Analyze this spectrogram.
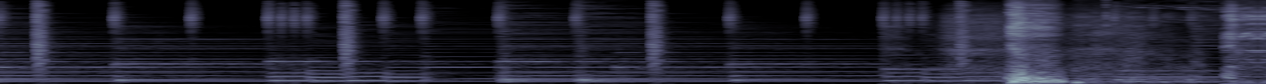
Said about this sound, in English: It's all right. You can cough on the podcast.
